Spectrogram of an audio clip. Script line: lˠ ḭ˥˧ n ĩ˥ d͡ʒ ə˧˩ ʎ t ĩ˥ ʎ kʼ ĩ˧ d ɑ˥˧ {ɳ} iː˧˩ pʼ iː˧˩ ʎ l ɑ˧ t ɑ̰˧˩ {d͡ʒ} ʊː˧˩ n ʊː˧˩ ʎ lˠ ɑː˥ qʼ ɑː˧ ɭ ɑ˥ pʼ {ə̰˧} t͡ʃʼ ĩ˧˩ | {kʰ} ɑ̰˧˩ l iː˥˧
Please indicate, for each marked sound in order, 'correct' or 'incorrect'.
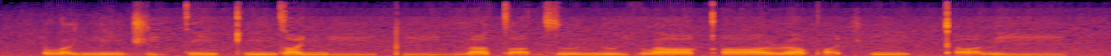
incorrect, incorrect, incorrect, incorrect

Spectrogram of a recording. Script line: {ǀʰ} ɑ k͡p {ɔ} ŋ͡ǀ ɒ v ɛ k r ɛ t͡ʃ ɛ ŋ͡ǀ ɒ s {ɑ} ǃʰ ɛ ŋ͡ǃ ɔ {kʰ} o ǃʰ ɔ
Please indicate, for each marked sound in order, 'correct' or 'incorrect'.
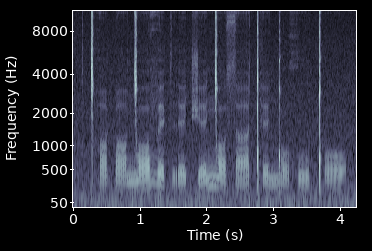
correct, incorrect, incorrect, incorrect

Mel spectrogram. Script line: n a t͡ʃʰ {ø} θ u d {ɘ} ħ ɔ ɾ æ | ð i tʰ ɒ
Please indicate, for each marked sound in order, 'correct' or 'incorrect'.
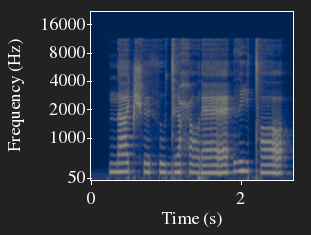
correct, correct

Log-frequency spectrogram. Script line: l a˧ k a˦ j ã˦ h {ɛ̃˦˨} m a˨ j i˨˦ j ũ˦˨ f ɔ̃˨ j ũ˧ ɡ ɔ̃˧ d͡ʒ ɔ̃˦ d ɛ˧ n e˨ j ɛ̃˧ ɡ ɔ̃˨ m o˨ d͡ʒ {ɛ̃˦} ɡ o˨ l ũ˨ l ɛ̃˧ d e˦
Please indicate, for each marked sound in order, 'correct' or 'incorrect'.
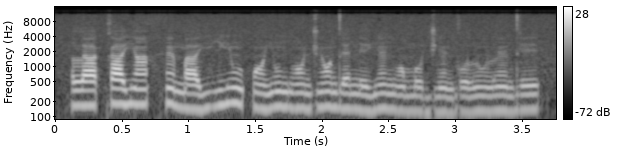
correct, incorrect

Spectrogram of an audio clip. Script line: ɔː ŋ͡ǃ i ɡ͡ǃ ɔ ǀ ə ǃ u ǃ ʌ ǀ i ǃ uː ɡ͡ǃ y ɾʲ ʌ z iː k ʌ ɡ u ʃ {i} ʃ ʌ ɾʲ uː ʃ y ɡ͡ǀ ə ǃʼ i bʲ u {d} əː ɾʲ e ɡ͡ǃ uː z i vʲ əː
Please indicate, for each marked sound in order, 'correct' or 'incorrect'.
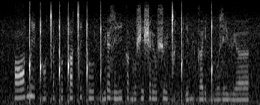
correct, incorrect

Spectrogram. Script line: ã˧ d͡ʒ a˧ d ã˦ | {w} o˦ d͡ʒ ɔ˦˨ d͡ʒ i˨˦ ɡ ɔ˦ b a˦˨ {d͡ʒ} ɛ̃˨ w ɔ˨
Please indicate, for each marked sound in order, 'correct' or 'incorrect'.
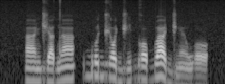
incorrect, correct

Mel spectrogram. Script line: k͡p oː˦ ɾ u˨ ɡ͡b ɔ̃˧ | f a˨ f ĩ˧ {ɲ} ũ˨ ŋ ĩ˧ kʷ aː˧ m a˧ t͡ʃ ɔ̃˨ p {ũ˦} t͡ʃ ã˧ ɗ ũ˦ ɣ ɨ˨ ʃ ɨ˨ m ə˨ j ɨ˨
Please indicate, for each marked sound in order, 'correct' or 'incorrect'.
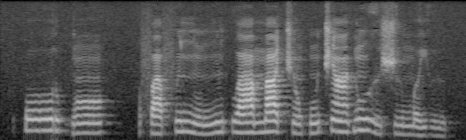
correct, incorrect

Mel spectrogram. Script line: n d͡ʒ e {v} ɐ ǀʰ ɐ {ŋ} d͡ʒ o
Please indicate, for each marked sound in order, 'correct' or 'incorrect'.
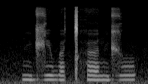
incorrect, incorrect

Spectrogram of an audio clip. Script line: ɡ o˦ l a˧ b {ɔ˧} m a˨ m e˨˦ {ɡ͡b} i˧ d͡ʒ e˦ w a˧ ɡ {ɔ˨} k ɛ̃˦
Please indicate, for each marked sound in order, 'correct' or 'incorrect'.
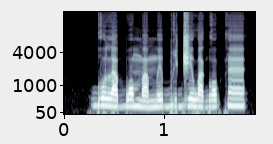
correct, incorrect, incorrect

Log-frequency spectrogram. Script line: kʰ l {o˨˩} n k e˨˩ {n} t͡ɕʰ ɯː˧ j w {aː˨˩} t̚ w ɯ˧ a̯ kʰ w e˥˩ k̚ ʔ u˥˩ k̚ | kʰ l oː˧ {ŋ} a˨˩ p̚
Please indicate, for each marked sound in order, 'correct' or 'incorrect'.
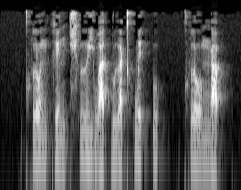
incorrect, correct, incorrect, correct

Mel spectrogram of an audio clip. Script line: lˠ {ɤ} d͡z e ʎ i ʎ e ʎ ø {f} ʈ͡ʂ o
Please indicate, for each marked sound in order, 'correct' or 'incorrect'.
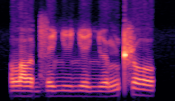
correct, incorrect

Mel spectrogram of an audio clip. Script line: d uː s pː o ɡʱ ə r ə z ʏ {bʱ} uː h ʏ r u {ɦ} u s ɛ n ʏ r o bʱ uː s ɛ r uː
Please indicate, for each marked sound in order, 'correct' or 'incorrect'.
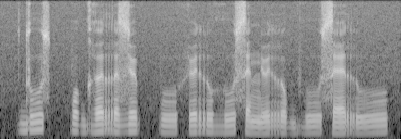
incorrect, correct

